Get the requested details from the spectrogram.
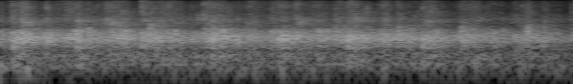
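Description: An audience applauds steadily to welcome panel guests from Sky Sports and the FA Women's Super League, a dense wash of many hands clapping at once, fairly loud and sustained for a few seconds without any voices over it.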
